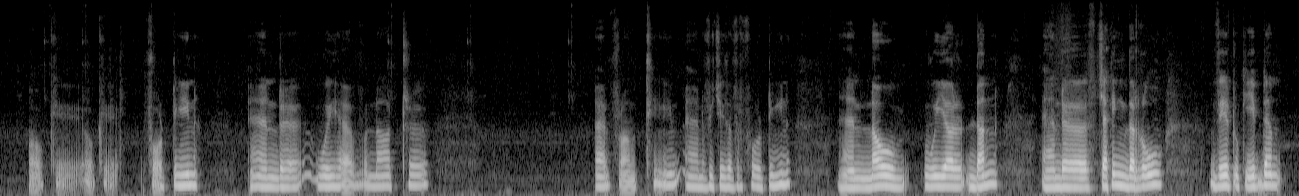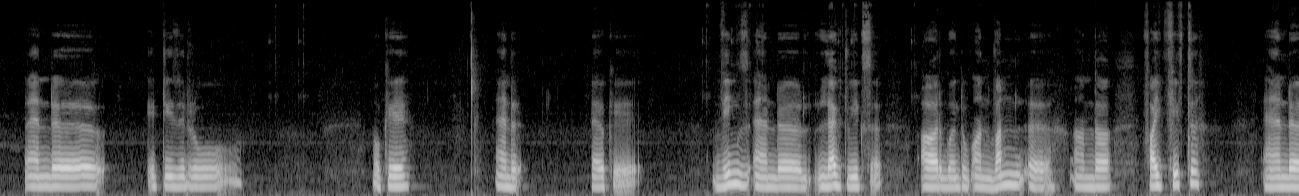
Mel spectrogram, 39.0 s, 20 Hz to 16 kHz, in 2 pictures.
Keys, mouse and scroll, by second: 0.6 click, 1.2 click, 2.9-3.7 scroll up 4, 4.0-5.8 scroll down 3, 5.8 click, 7.5-8.1 scroll down 2, 8.5 click, 8.9-9.8 scroll down 5, 10.7-11.5 scroll down 2, 11.5-11.9 scroll down 1, 12.3-13.3 scroll up 3, 15.4-16.2 scroll down 2, 23.5 click, 23.9 click, 30.0 click, 30.4 click, 30.6 click, 30.8 click, 32.0 click, 32.2 click, 32.4 click, 33.1 click.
